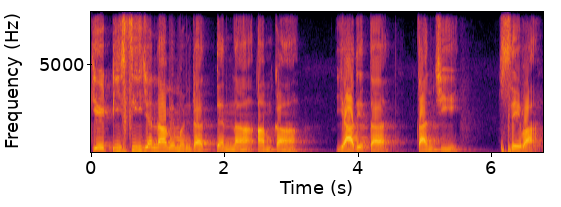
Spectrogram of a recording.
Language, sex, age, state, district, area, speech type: Goan Konkani, male, 30-45, Goa, Canacona, rural, spontaneous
